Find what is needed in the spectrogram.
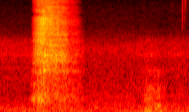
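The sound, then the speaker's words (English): A deep breath moves in and out: one strong, airy rush of breath lasting under a second, then a much fainter breath a moment later, with no talking. “Big breath in, a little more out, and out, more in, and out.”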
